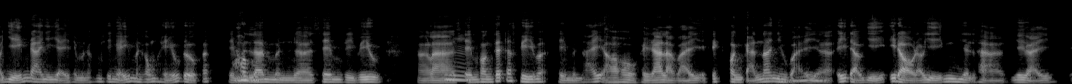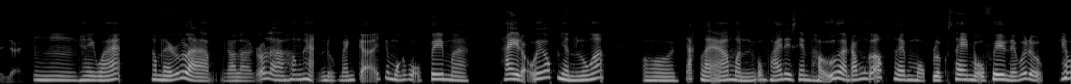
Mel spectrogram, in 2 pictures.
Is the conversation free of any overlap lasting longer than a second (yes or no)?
yes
